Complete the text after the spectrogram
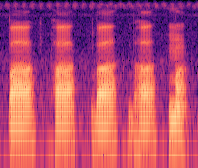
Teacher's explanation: ओष्ठ से बोले जाते हैं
